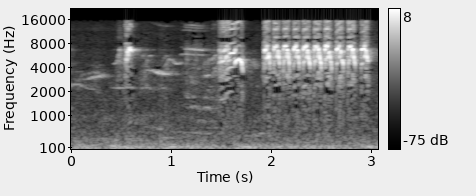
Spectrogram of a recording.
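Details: Songbird singing high thin whistled notes, then a fast run of sharp repeated chirps, about six per second, at a bright high pitch, with light background hum.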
